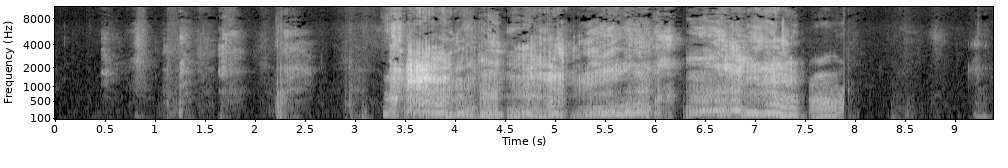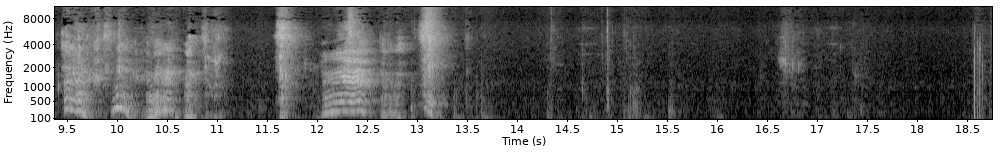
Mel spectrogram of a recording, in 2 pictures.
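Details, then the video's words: Chihuahua cross dogs in aggressive play indoors: long bouts of loud snarling growls with yips, pauses filled with scuffles and clicks, then another growling flurry before it quiets. "Our Chihuahua cross dogs aggressive play"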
